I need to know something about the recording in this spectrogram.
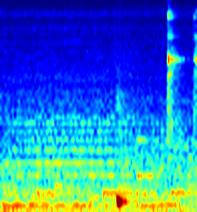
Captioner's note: affirmative noise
